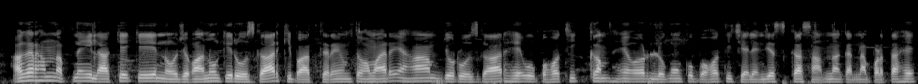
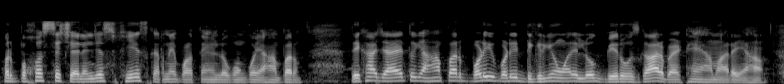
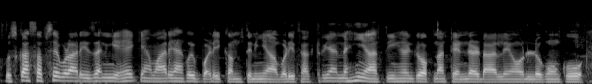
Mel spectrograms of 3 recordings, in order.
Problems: background sounds at intervals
